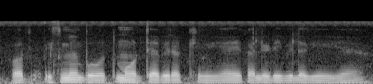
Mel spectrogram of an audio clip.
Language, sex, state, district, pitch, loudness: Hindi, male, Uttar Pradesh, Saharanpur, 100 Hz, -15 LUFS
